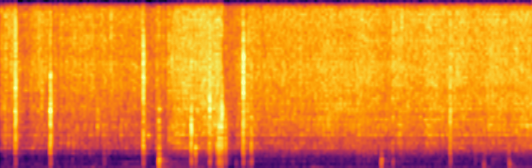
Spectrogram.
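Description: Chopped green chilies and curry leaves sizzling in hot oil in an aluminium kadai, a steady hiss, while a wooden spatula stirs them, with scattered sharp clicks and scrapes against the pan.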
